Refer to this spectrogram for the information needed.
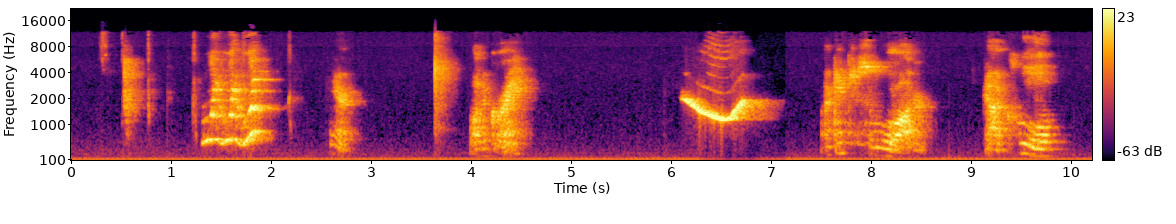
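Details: Talkative African Grey Parrot kept at home in Texas, chattering during play with fruits and vegetables: a string of short spoken-sounding phrases, then a loud, clear whistle that rises and falls, followed by more clipped word-like bursts.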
